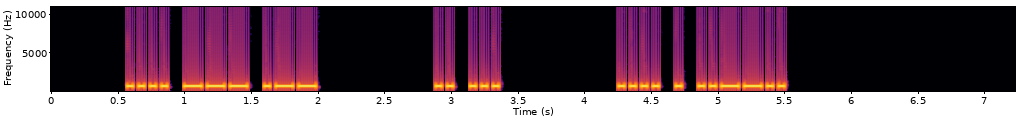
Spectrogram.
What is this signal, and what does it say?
Morse code, heard as a keyed tone, about 27 wpm, 700 Hz. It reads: HOW IS HE?
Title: 3x Word-Spacing - Sentences from Top 100 Words - 28wpm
